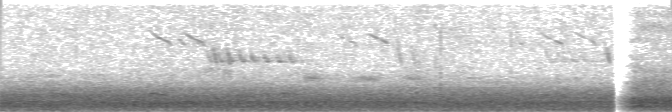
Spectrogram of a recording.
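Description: Steady outdoor city ambience: a continuous hum of distant traffic heard from a high vantage point. It cuts off abruptly near the end.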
